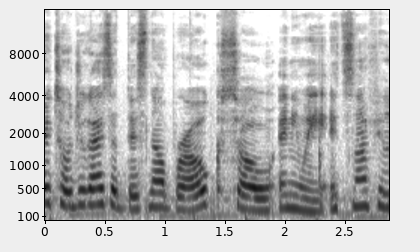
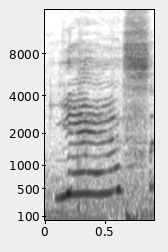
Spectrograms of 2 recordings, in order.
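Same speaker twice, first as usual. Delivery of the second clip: high excited squeak; squealed yes; 12 semitones higher, 5 dB quieter than usual. Retold or imitated. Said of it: "And I was like".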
